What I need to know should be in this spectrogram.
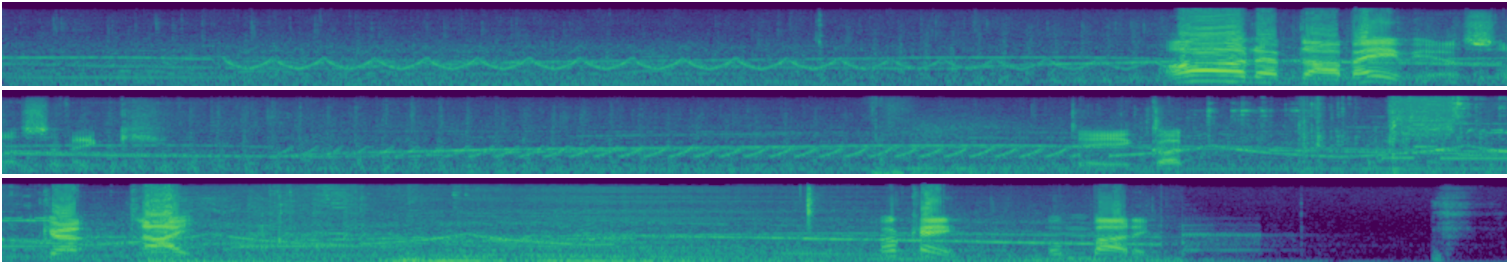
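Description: Police sirens wail and yelp close by.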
